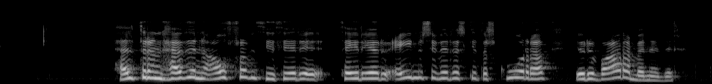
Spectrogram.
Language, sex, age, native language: Icelandic, female, 50-59, Icelandic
